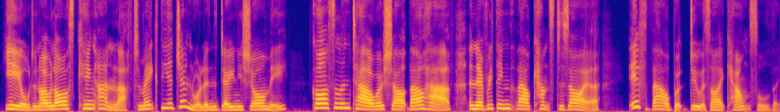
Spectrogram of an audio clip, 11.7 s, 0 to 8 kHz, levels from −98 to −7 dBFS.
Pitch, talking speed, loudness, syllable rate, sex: 230 Hz, 185 wpm, -16 LUFS, 4.7 syllables/s, female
